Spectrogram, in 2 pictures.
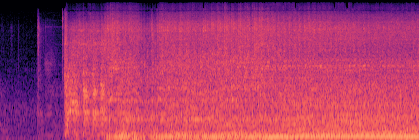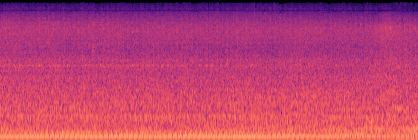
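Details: Genie with a crank no-start, after keep-alive/computer power was restored on the red-green wire and the fuel pump relay was powered: a couple of clicks, then the engine fires within a second and settles into a steady, even idle.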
